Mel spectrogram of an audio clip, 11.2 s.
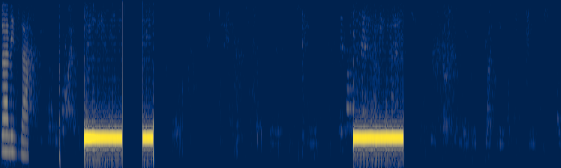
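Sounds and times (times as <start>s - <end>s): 
telephone busy tone after a dropped call: 1.7s - 3.1s, 7.1s - 8.1s.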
